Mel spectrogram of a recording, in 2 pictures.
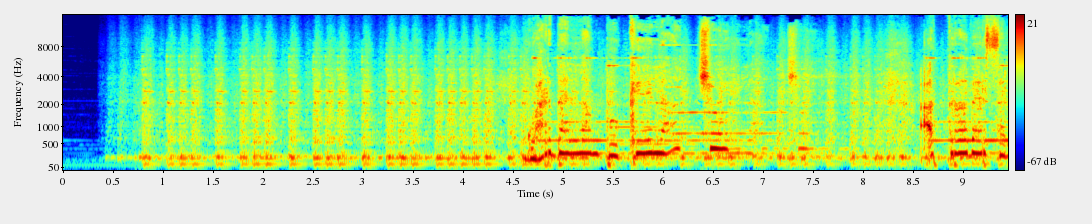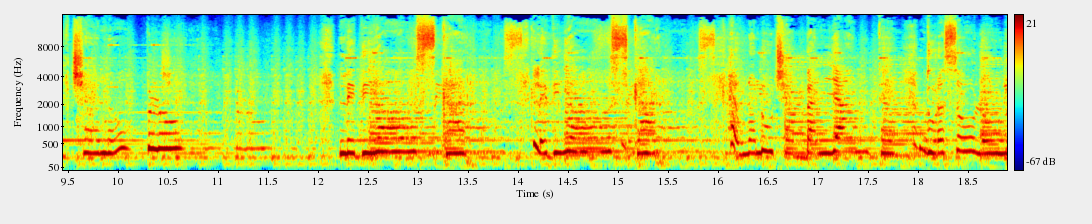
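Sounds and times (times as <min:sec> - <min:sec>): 
woman singing an upbeat Italian cartoon theme song: 0:04.6 - 0:07.8, 0:08.4 - 0:18.8
full bright band arrangement of an upbeat Italian cartoon theme song: 0:04.6 - 0:18.8
speech: 0:04.7 - 0:07.6, 0:09.0 - 0:10.9, 0:12.3 - 0:13.6, 0:14.2 - 0:18.8.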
